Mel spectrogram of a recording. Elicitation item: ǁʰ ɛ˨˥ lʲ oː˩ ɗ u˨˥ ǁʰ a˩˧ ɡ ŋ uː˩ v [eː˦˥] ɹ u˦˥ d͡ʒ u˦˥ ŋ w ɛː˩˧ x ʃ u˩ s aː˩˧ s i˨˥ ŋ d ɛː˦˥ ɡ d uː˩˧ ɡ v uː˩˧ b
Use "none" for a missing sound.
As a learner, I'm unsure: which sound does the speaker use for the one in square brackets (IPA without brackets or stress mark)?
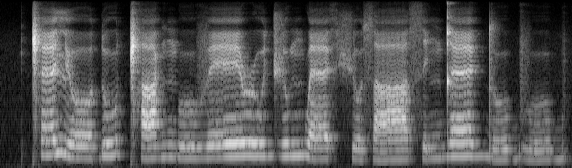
eː˨˥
